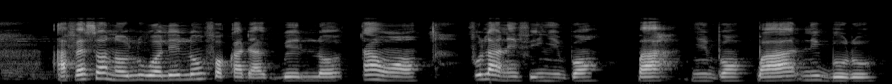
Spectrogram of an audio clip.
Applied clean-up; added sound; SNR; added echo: none; none; none; none.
